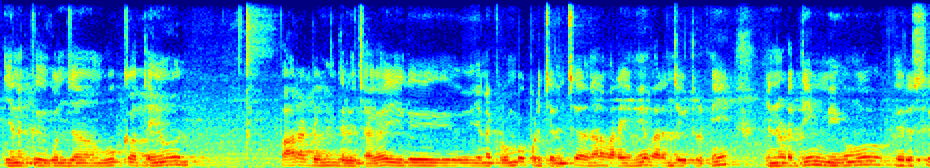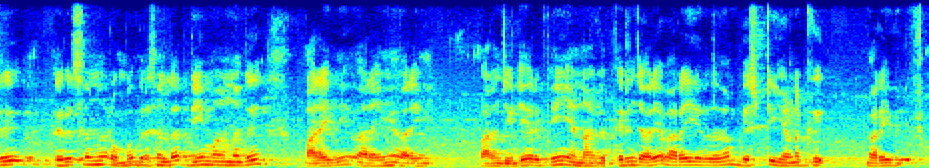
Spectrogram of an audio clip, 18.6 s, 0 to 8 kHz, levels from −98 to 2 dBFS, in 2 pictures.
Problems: background sounds at intervals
